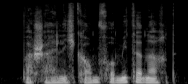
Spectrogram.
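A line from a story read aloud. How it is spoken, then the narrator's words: Smiling whisper. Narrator (German): flüsterte sie und lächelte ihn an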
